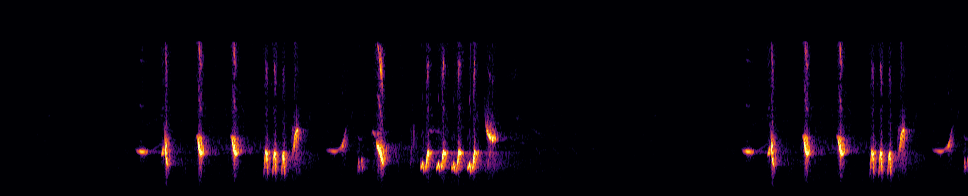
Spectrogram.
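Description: A bird singing a phrase of quick, sharp chirps lasting about three and a half seconds, then starting the same phrase again near the end.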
